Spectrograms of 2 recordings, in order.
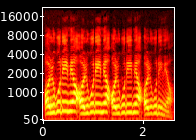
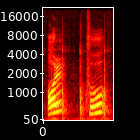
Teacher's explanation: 이렇게 모음으로 시작하는 글자 앞에 있는 받침을 올려서 읽어주죠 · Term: 이어적기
